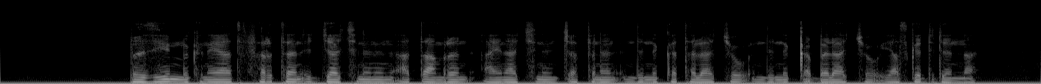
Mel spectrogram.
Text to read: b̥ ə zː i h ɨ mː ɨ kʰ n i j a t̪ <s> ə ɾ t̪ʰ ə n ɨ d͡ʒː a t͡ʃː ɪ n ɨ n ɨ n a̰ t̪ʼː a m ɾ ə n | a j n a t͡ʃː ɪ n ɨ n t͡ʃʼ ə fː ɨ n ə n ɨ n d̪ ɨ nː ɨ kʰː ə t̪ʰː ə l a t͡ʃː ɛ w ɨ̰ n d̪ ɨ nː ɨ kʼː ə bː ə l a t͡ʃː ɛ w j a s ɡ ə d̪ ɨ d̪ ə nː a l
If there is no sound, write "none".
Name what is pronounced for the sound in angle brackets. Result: f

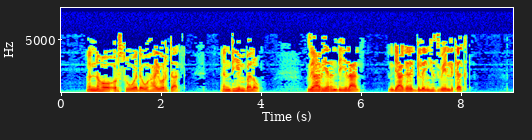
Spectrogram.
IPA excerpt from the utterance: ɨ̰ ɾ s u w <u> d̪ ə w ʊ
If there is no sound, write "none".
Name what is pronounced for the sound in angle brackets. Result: ɔ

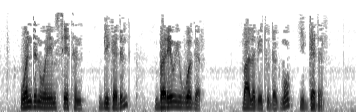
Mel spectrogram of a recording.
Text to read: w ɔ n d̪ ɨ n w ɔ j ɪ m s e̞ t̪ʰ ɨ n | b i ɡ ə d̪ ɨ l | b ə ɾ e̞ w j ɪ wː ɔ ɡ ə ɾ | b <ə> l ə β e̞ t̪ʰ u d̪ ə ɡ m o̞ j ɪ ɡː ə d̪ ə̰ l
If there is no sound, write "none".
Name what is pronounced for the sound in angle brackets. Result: a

